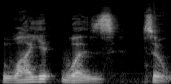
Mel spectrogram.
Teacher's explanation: here we have a glottal stop for the T in it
